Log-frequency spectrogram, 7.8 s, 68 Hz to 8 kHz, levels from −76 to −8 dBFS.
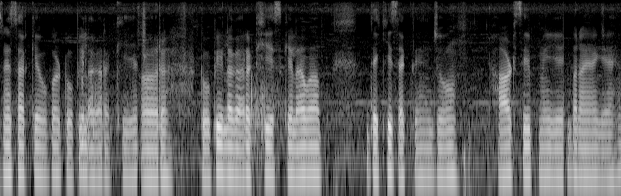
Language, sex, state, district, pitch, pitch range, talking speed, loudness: Hindi, male, Uttar Pradesh, Etah, 110 Hz, 105-115 Hz, 200 wpm, -26 LUFS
